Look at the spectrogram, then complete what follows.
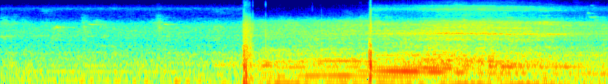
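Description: A motor vehicle passing close by: its engine swells up a little after halfway, then fades, with two sharp knocks just before and during the rise. Faint chirps of Eurasian tree sparrows in the first half.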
